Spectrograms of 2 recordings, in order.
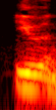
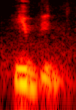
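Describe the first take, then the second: First: The word is said as standard 'even'. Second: The word is said to sound like 'ibn'.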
